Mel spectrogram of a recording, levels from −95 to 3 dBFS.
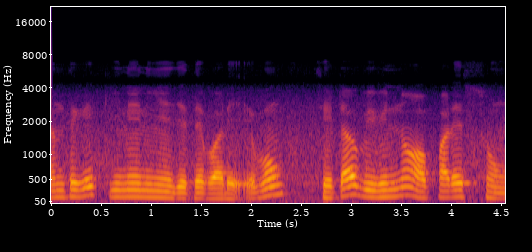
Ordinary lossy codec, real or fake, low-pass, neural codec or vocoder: none; real; 7.2 kHz; none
